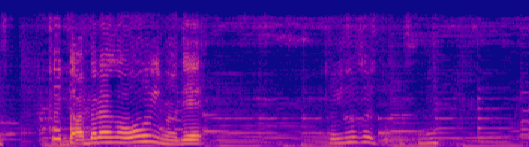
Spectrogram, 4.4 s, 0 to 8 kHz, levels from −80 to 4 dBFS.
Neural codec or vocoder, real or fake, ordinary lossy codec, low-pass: codec, 44.1 kHz, 2.6 kbps, SNAC; fake; none; 7.2 kHz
